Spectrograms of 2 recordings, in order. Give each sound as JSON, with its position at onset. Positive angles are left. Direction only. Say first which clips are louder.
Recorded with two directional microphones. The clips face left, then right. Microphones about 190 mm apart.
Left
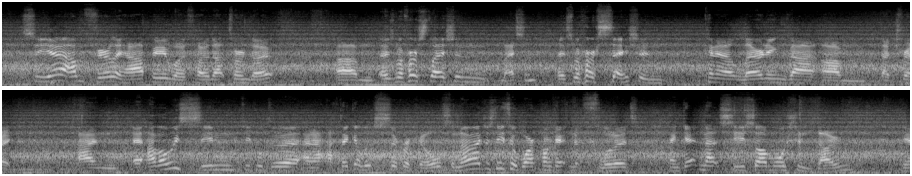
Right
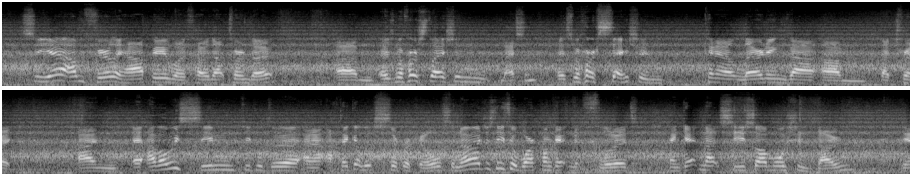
{"t": 0.3, "sound": "speech", "louder": "right 3 dB", "side_deg": -25}
{"t": 5.7, "sound": "speech", "louder": "right 3 dB", "side_deg": -15}
{"t": 10.4, "sound": "speech", "louder": "right 2 dB", "side_deg": -20}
